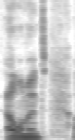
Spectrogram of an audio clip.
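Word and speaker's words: LMNT: So it means it's spelled weird. So it's L-M-N-T. There's no vowels, just Element.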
